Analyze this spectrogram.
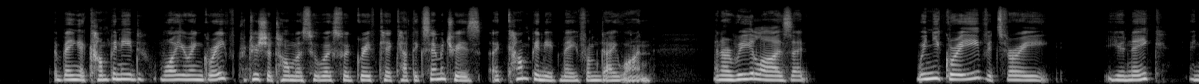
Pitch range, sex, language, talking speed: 200-225 Hz, female, English, 155 wpm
